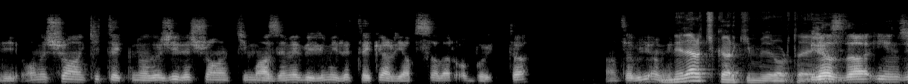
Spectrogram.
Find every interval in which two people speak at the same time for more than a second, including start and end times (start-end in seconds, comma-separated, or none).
none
